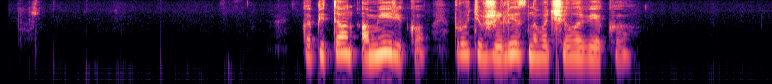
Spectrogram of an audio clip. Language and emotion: Russian, neutral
